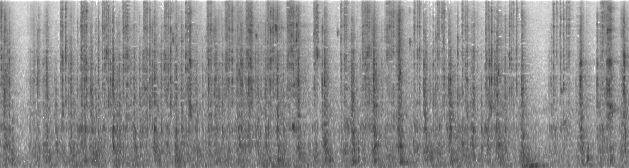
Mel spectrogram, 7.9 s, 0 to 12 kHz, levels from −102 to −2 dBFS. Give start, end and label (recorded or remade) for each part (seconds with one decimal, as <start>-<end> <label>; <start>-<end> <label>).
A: 0.0-0.7 remade; 0.7-2.6 recorded; 2.6-3.8 remade; 3.8-4.5 recorded; 4.5-5.0 remade; 5.0-7.1 recorded; 7.1-7.9 remade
